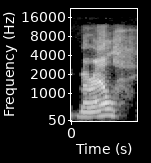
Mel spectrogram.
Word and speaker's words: Morel: Morel, is it? – Yeah, you got it, bro.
